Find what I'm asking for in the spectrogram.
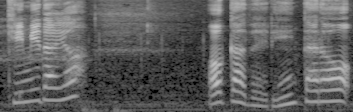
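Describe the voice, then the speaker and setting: A woman's voice: high voice, expressive, normal speed, sharp tone, a little hiss or hum. A woman playing a breezy young time traveler from the future in a visual novel game. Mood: explaining. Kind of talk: Japanese visual novel voice acting.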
